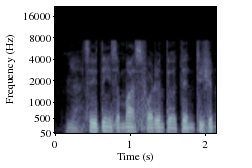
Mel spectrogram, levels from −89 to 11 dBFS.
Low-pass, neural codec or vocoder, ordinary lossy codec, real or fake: 7.2 kHz; none; Opus, 64 kbps; real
